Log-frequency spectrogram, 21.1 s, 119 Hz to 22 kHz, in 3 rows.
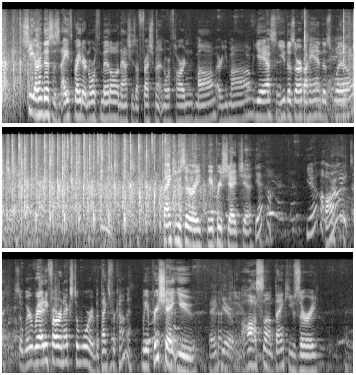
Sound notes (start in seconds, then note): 6.6 attendees applauding; 13.8 attendees chuckling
